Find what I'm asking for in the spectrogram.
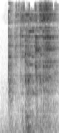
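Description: A small mixing spoon clinks and scrapes against a glass bowl while rhubarb coffee cake batter is being mixed, one sharp bright clink followed by a brief run of lighter rattling taps, close up.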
